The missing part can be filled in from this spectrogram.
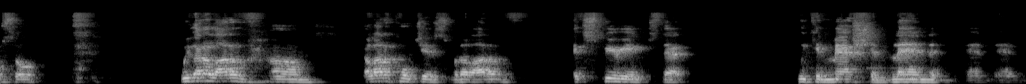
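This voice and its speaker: A man with a local Hawaiian accent chatting casually as an interview guest, repeating phrases and using colloquial grammar. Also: medium pitch. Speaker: MMA fighter and gym owner, podcast guest. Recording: echoey roomy sound.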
